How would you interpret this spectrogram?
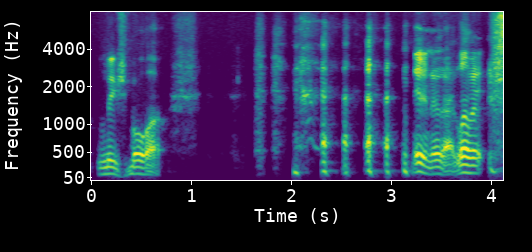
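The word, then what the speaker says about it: Lisboa: the if there is such a thing as standard Portuguese it's would be called leashboa you know I love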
